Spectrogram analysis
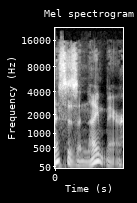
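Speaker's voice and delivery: very low, mildly put-out, irked grumble. Retelling how the mayor reacted when a student was on fire, imitating mild annoyance. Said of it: "He says it like he got to Avis Rent-A-Car".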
